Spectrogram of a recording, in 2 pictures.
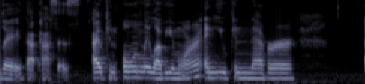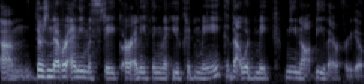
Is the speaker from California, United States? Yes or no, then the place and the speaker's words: yes; San Francisco, California, United States; moved away as an adult; also born or lived in Oregon; moving back to San Francisco to be closer to them, and just having a, such a different reality, like living back in my hometown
